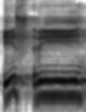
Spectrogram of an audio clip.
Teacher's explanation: roknya ditipiskan karena berharokat kasroh, tipis artinya tarqiq.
